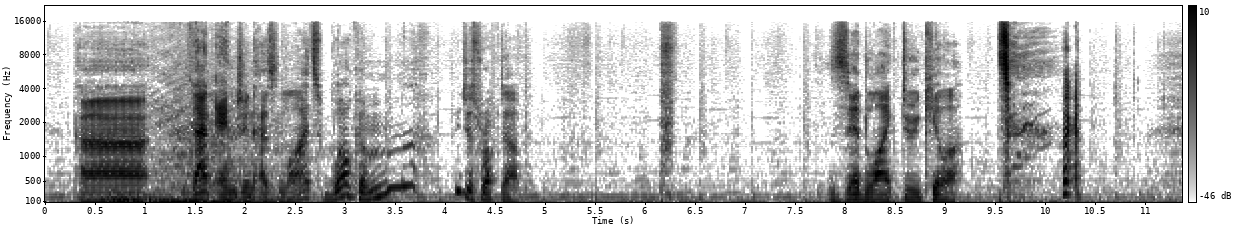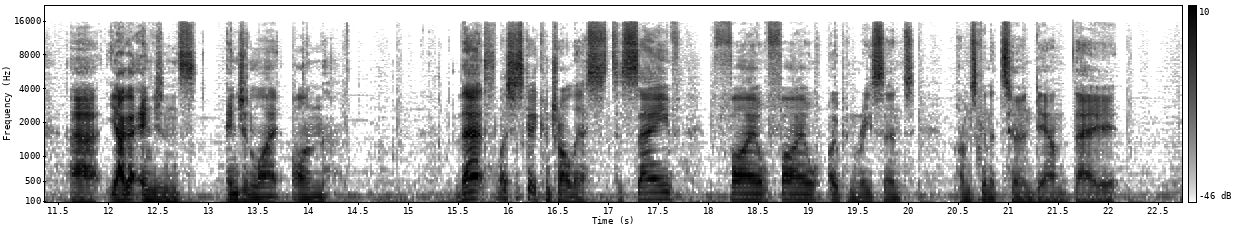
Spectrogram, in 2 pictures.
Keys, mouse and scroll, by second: 10.3 middle click, 11.3 click, 12.4-13.2 middle drag, 13.7 shift+middle drag, 14.0 middle drag, 16.0 ctrl+s, 17.2 click, 18.1-22.7 drag.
